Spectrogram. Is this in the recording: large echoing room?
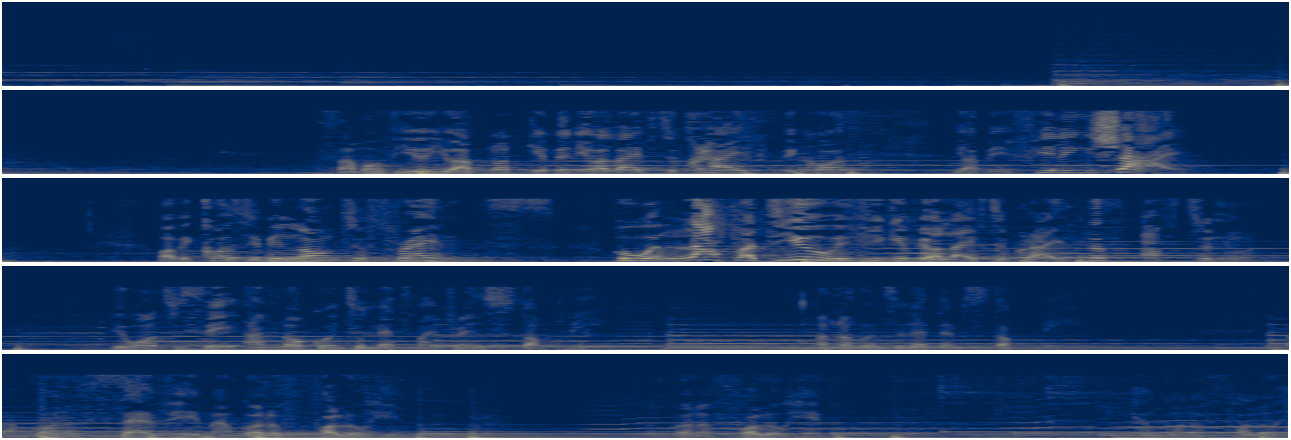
yes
